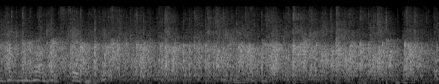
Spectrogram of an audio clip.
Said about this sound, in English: Okay, well, I'm not going to stop people applauding. Please do. No, please do.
